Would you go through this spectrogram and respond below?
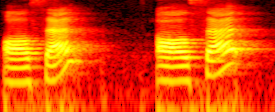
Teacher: we'll just use two words with a rising intonation to show it's a question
